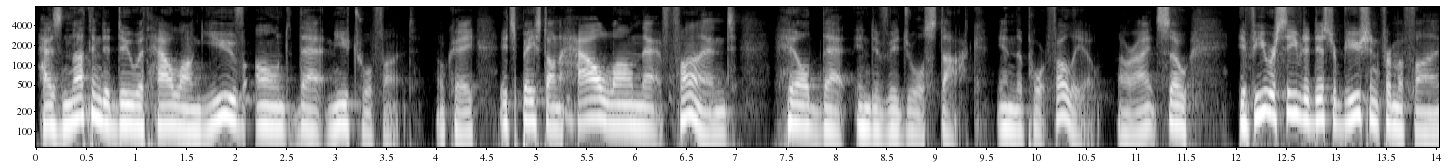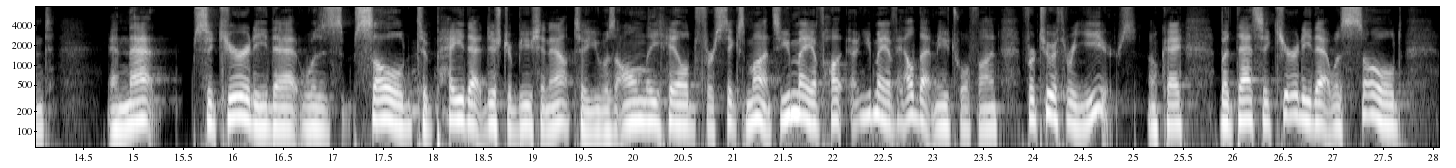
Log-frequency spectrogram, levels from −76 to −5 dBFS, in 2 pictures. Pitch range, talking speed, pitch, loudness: 110-145 Hz, 170 wpm, 125 Hz, -15 LUFS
